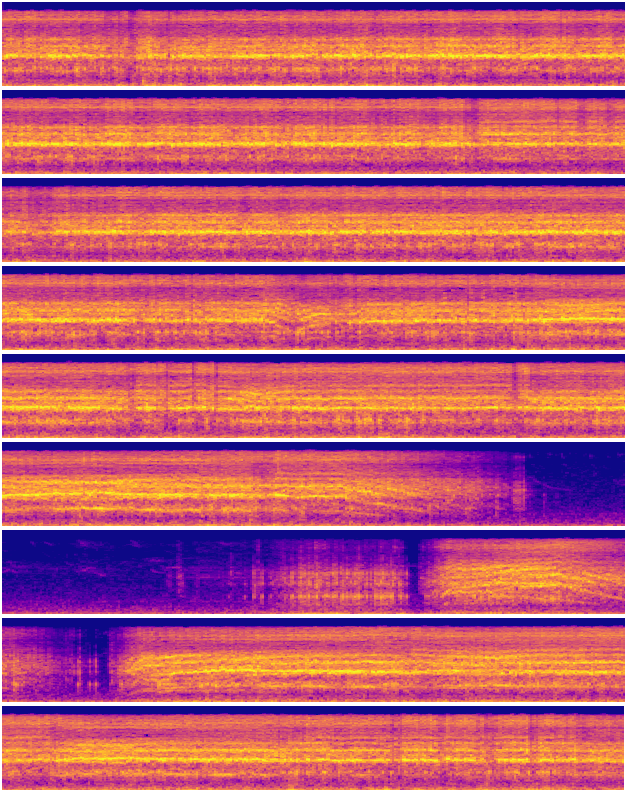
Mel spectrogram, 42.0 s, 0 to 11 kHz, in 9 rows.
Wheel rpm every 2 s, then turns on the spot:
160, 160, 160, 160, 160, 160, 160, 160, 140, 160, 160, 160, 160, 30, 0, 30, 50, 140, 160, 160, 160.
none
